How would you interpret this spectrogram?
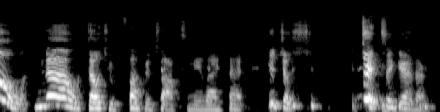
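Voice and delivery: loud stern no, no, cutting her off; angry scolding. Retold or imitated. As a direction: shut her down hard. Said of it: "how I was talking to her".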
